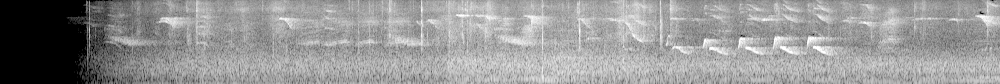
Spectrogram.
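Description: Wild birds calling in woodland: many short, high chirps and sweeping notes over a steady low hum, starting about a second in, with a quick run of five falling notes about seven seconds in.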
